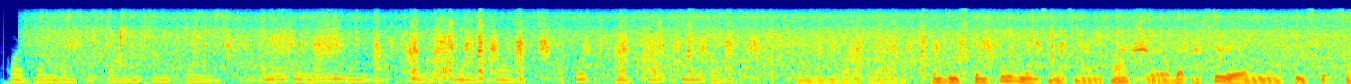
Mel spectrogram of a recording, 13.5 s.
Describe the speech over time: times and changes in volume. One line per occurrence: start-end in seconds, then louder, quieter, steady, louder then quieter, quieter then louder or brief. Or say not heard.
0.0-13.4 louder.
